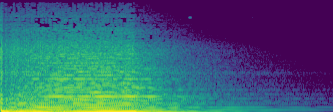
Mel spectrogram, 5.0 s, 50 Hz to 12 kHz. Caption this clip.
2braaaam1 ir -12 growl
A collection of "BRAAAMs" I made the other day. No samples at all were used, it's all NI Kontakt stock Brass / NI Massive / Sonivox Orchestral Companion Strings stacked and run through various plugins. Most of the BRAAAMs are simply C notes (plus octaves).
rap, scifi, fanfare, suspense, heroic, brass, movie, battle, epic, arrival, orchestral, strings, mysterious, hollywood, trailer, braaam, soundtrack, cinematic, inception, dramatic, film, tension, hit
